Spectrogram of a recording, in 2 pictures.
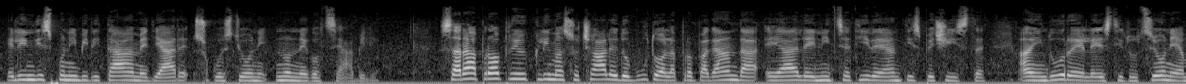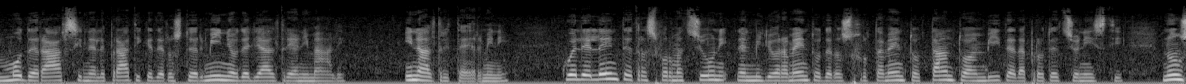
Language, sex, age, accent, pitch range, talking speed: Italian, female, 40-59, native, 165-205 Hz, 120 wpm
